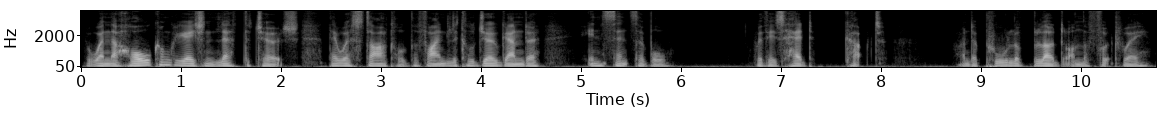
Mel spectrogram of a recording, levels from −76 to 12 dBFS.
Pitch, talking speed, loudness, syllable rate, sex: 95 Hz, 160 wpm, -20 LUFS, 5.0 syllables/s, male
